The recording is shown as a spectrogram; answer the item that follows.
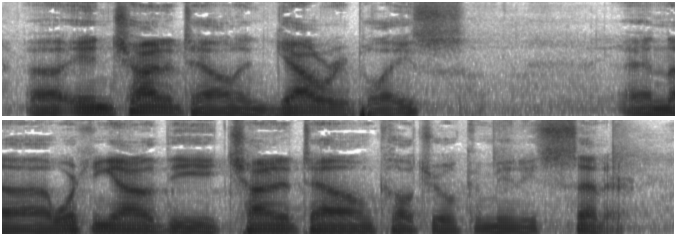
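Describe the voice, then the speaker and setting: A man with an American accent speaks at a moderate pace and medium pitch. He has a normal speaking voice with fairly even intonation. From Washington D.C. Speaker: martial arts and lion dance teacher. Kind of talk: interview. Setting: studio.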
